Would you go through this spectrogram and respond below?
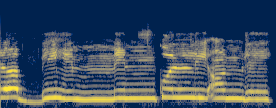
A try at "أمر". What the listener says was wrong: Okay, so you don't have to say amri. You can say amr.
